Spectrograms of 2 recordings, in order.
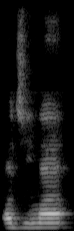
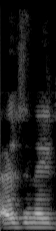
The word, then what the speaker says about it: Ejine: Technically, my name is actually pronounced Ejine, but I actually go by Ejine just to make it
